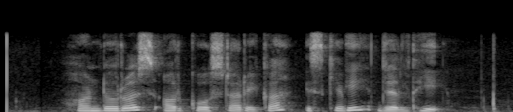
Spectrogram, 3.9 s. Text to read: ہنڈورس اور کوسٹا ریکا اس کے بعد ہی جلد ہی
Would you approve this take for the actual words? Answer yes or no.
no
